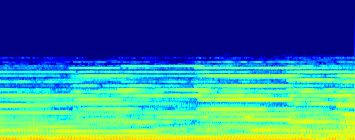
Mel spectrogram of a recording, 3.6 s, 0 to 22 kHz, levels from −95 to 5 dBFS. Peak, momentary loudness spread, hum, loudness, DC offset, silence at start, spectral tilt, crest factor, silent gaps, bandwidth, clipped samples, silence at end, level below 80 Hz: -14 dBFS; 4 LU; none; -29 LUFS; under 0.1%; 0 s; -10 dB/octave; 12 dB; none; 4.2 kHz; under 0.1%; 0 s; -30 dBFS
